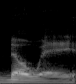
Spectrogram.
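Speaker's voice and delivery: ordinary talk, nothing marked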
